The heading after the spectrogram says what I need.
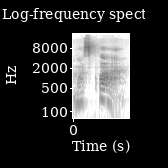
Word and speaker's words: Москва: As you noticed, I don't even pronounce O clearly. I pronounce it like ah, Moskva, Moskva.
